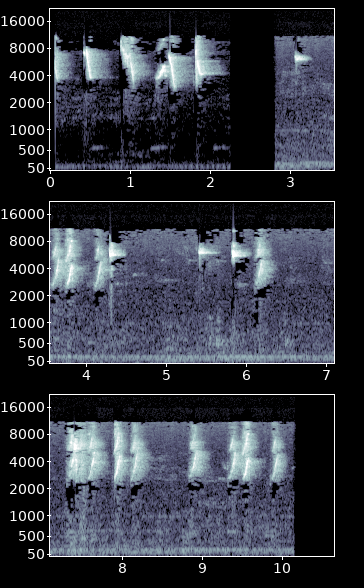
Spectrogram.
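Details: Saffron finch singing: short, high, sharp chipping notes in quick bursts, a brief pause after two seconds, then more clipped notes over a low steady hum.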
